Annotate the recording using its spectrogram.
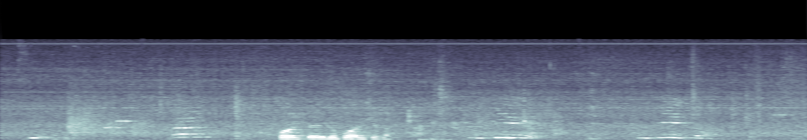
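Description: A young woman speaks and sings in short phrases nearby.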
